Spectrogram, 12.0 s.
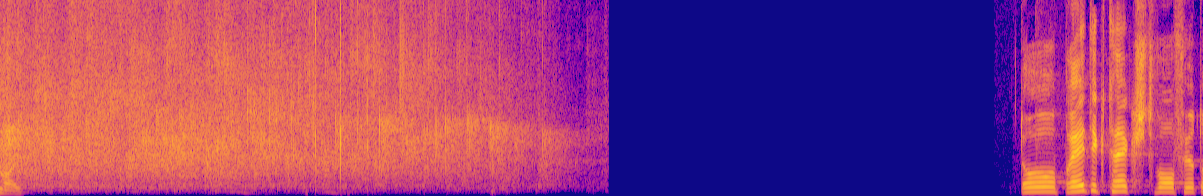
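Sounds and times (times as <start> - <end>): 
audience applause: 0.0 - 6.1
speech: 10.2 - 12.0.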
